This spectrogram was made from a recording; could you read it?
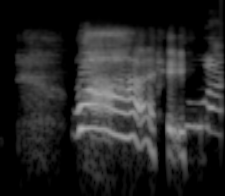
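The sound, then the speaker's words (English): A person's voice imitates an anguished cry of someone screaming up into the sky in the distance, in the Barrens: a breathy gasp, then a loud, strained, wavering wail that breaks off and trails into a shorter groaning moan, alone. “In the distance, in the Barrens, there's an anguish. What have I done? Just screaming up into the sky.”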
